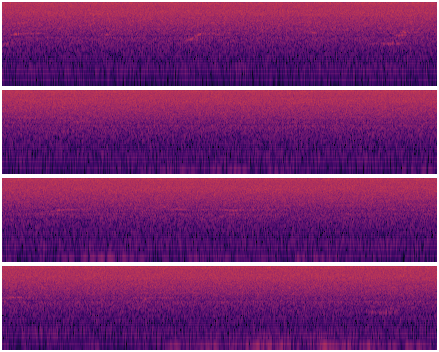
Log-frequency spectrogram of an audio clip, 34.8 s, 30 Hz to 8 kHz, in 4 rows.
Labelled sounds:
3.9	4.1	humpback whale, 0.80 to 1.0 kHz
7.9	8.2	humpback whale, 0.80 to 1.2 kHz
18.4	18.7	humpback whale, 0.83 to 1.0 kHz
26.2	26.5	humpback whale, 0.90 to 1.1 kHz

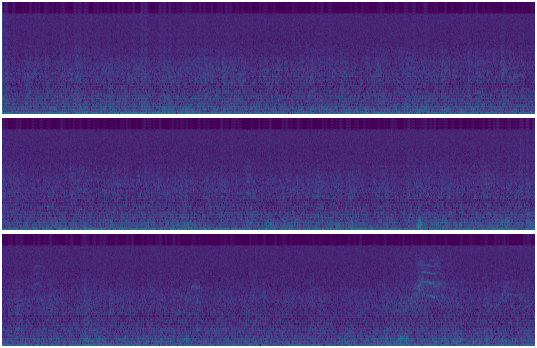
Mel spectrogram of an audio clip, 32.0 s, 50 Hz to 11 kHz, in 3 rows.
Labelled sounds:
24.9	25.3	killer whale, 0.85 to 3.3 kHz

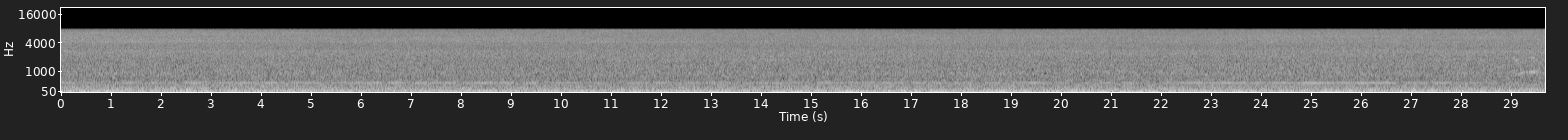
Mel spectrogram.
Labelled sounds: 29.2	29.5	killer whale, southern resident, 0.87 to 1.0 kHz

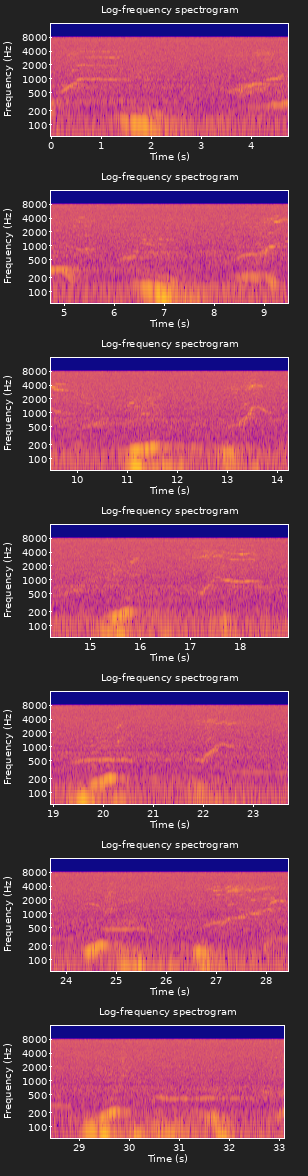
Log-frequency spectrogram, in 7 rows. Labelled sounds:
0.4	1.3	humpback whale, 0.80 to 3.0 kHz
4.0	4.7	humpback whale, 0.80 to 1.3 kHz
5.2	5.5	humpback whale, 0.80 to 0.96 kHz
6.5	6.8	humpback whale, 1.0 to 1.3 kHz
9.0	9.9	humpback whale, 0.80 to 3.8 kHz
13.4	13.9	humpback whale, 0.80 to 4.2 kHz
17.1	18.4	humpback whale, 0.80 to 3.9 kHz
22.1	22.7	humpback whale, 0.80 to 3.6 kHz
24.3	24.7	humpback whale, 1.4 to 1.7 kHz
27.2	28.4	humpback whale, 0.80 to 3.6 kHz
28.9	29.1	humpback whale, 3.6 to 3.9 kHz

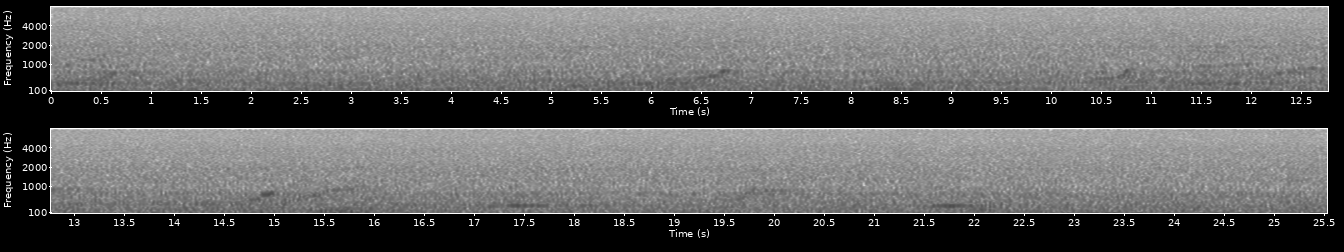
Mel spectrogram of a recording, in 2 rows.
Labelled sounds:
15.5	15.9	humpback whale, 0.80 to 1.0 kHz
19.9	20.1	humpback whale, 0.80 to 0.90 kHz

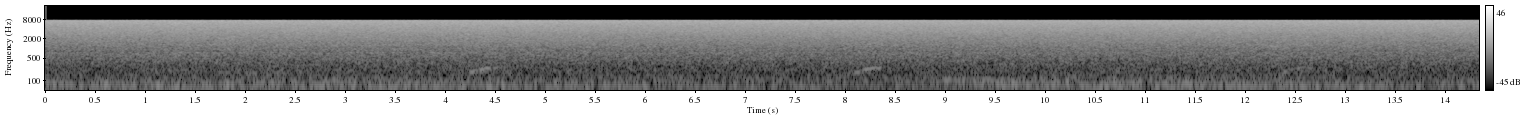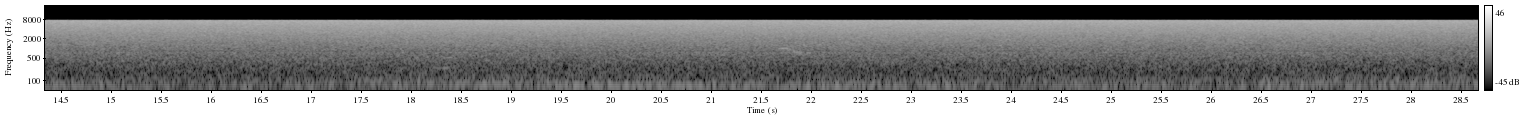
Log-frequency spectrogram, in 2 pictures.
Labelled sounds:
21.7	21.9	humpback whale, 0.80 to 1.1 kHz

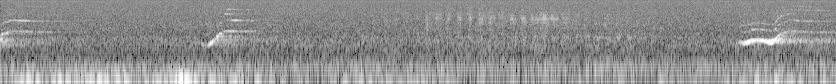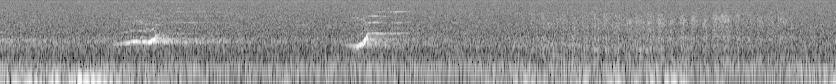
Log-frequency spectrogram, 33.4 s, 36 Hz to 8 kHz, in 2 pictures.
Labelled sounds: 0.0	0.9	humpback whale, 0.80 to 5.4 kHz
4.4	5.0	humpback whale, 0.99 to 4.4 kHz
14.8	16.5	humpback whale, 0.80 to 5.4 kHz
19.8	20.5	humpback whale, 0.80 to 3.8 kHz
24.0	24.9	humpback whale, 0.80 to 3.9 kHz

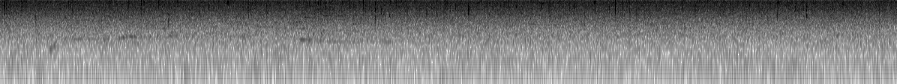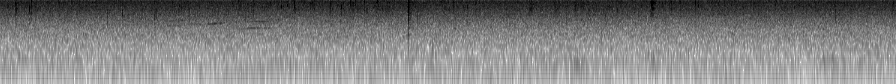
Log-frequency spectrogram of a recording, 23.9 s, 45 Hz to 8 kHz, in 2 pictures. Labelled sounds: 1.6	1.8	humpback whale, 0.78 to 0.88 kHz
14.7	15.6	humpback whale, 1.3 to 2.2 kHz

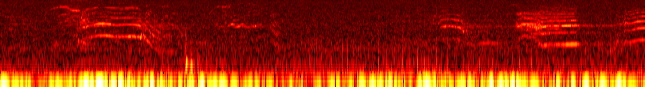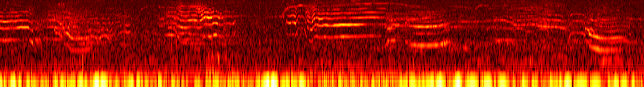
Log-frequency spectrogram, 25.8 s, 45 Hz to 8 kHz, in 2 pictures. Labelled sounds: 0.0	3.4	killer whale, Bigg's (transient), 0.80 to 5.6 kHz
4.2	5.2	killer whale, Bigg's (transient), 1.5 to 5.4 kHz
8.8	9.4	killer whale, Bigg's (transient), 0.90 to 2.6 kHz
10.3	11.6	killer whale, Bigg's (transient), 0.99 to 5.2 kHz
12.3	17.7	killer whale, Bigg's (transient), 0.80 to 6.4 kHz
18.6	25.7	killer whale, Bigg's (transient), 0.80 to 8.0 kHz

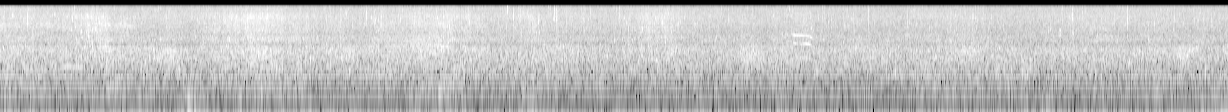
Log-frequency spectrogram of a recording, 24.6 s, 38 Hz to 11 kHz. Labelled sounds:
15.8	16.3	humpback whale, 1.0 to 2.0 kHz

